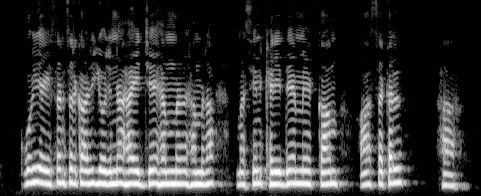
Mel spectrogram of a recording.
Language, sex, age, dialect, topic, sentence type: Magahi, male, 25-30, Western, agriculture, question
